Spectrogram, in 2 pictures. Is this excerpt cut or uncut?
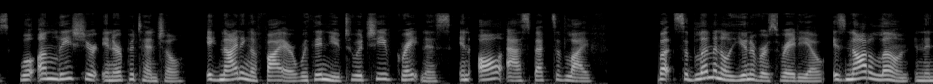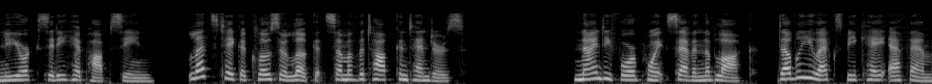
cut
